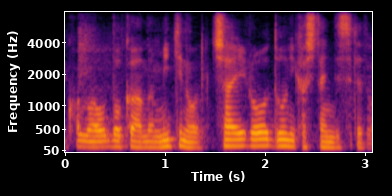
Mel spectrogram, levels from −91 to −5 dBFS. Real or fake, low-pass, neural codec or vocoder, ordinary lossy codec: fake; none; codec, 16 kHz, 0.8 kbps, ZipCodec; none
